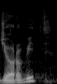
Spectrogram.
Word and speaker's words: Jorbiet: La primera es el hermano menor, se llama Jorbit, se escribe Jorbiet.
